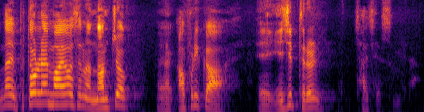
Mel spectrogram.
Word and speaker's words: 프톨레마이오스: 이건 영어로는 이제 P 발음하지 않잖아요. 탈러미 이렇게 발음합니다. 그러나 이게 영국 사람, 미국 사람 아니니까 프톨레마이오스가 원래 이름이에요. P를 발음하는 것이 맞습니다.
